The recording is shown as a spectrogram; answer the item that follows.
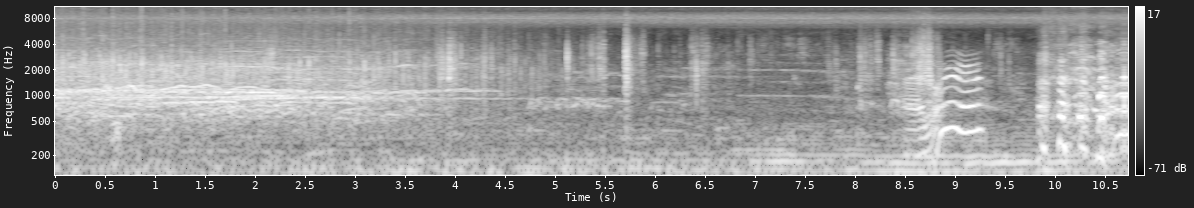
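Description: Several people's voices talking in the background, loud at first and fading after about three seconds. A few sharp clicks follow, and a short wavering vocal call comes about a second before the end.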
